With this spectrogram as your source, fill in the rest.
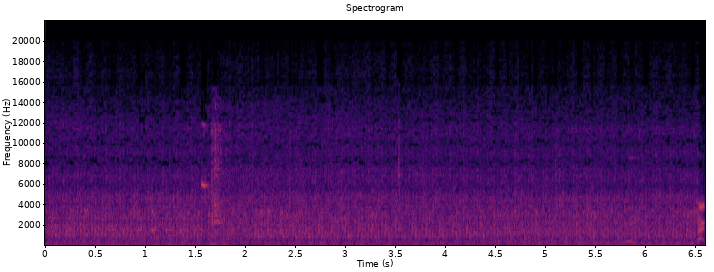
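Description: A manual vehicle's engine, stalled by a clutch that won't go into gear, turns over and settles into a steady, loud, rumbling idle that continues unbroken after a brief startup burst.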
